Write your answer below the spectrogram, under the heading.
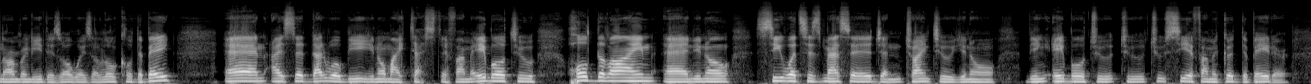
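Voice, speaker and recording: A man at a moderate pace and medium pitch, with fairly even intonation and a French accent, in a very clean recording with a silent background. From Quebec. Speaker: former political advisor and commentator. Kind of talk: interview.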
